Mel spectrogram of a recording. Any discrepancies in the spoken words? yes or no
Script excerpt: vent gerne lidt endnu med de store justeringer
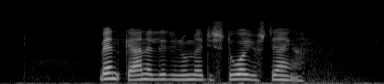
no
